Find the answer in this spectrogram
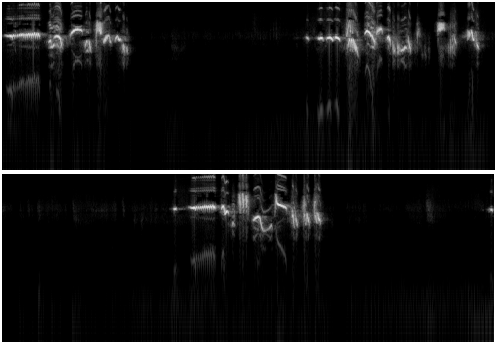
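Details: Phrases of high, scratchy, twittering notes from a Daurian redstart, each about one and a half seconds long and repeated roughly every three and a half seconds, with silence in between.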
